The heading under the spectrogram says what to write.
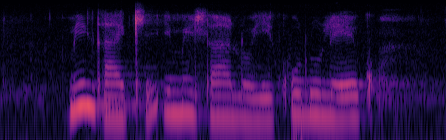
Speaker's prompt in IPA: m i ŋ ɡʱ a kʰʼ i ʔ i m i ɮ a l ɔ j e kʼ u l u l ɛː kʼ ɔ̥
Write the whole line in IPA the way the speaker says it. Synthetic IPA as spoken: m i ŋ ɡʱ a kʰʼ i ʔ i m i ɮ a l ɔ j e kʼ u l u l ɛː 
